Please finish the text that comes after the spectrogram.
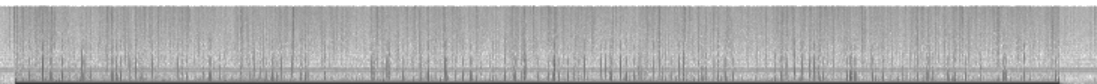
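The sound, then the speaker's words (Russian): A steady, pure low-pitched test tone, a recording for checking the phasing of left and right loudspeakers pushed side by side, hums continuously at constant loudness for about fourteen seconds, starting and stopping abruptly, with no voices present. “Для этой цели левый и правый громкоговорители надо сдвинуть вплотную друг к другу и, не нарушая предыдущие регулировки, прослушать запись чистого тона.”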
